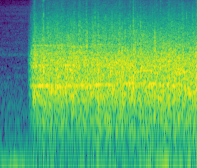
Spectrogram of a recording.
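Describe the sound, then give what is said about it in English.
Sudden burst of applause from a crowd, starting abruptly after a brief quiet moment and continuing as dense, steady clapping at a loud, even level. “And there's a room full of idiots like applauding this.”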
